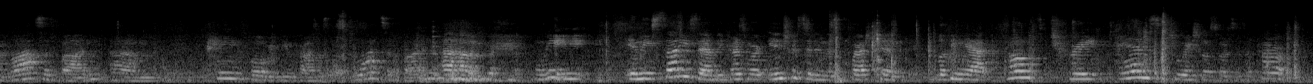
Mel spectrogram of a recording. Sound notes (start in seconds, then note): 4.3 laughter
